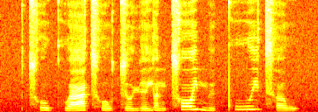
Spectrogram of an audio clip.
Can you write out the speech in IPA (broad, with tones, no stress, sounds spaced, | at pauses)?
t͡sʰ o˧ w kʷʰ aː˨˥ t͡sʰ o˨˧ w t͡s ɵ˨˧ ɥ e˨˥ j ɐ˨˧ n t͡sʰ ɔː˥ j m yː˨ k̚ pʰ uː˥ j t͡sʰ ɐ˨˧ w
